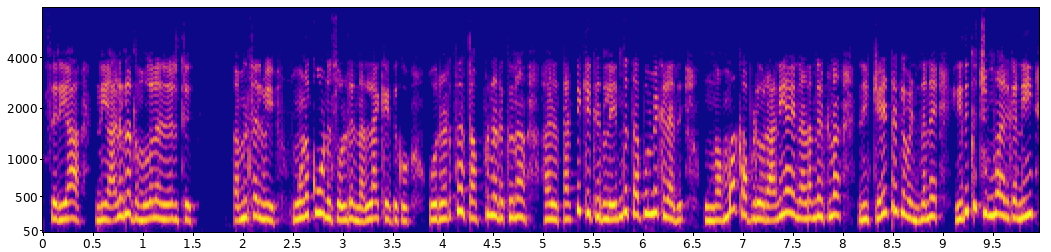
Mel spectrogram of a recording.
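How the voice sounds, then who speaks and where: A woman's voice: medium pitch, dry recording, lightly acted. A woman voicing a firm, protective young husband who lectures and reassures his wife. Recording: dull lo-fi sound.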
